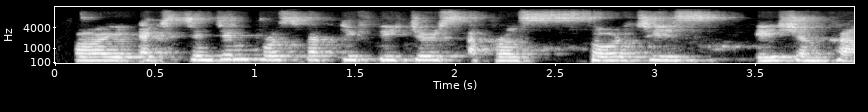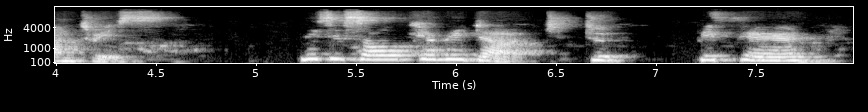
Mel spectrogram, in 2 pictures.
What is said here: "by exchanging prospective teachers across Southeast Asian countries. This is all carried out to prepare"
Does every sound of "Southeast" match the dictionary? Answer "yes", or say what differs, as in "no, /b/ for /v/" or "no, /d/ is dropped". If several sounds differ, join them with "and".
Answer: no, /t/ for /θ/ and /t/ is dropped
